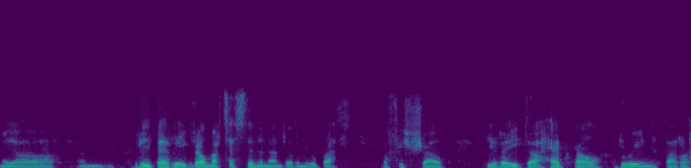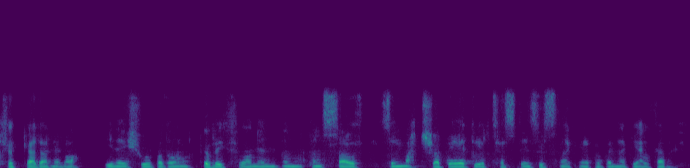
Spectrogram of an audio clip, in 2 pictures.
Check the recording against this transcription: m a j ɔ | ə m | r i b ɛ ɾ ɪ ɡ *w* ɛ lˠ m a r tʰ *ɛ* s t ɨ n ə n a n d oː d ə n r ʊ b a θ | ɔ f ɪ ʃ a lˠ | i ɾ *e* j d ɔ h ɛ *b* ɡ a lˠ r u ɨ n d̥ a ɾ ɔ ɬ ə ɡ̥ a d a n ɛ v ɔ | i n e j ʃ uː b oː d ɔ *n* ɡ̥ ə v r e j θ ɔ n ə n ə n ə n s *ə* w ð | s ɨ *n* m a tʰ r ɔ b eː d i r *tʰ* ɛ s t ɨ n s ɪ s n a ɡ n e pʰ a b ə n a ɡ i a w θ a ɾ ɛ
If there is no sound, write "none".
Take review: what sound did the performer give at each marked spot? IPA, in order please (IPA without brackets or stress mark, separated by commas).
v, ɛ, e, b, n, a, n, tʰ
